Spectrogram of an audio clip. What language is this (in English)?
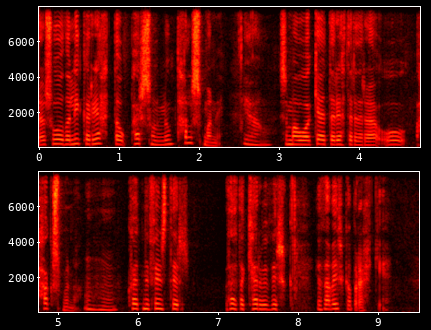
Icelandic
